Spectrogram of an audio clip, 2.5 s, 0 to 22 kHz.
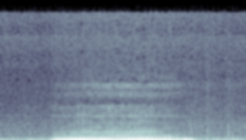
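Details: Adult man snoring at night while asleep, recorded in 2019: one long, low, buzzing snore lasting about a second and a half in a quiet room. Loud snoring.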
